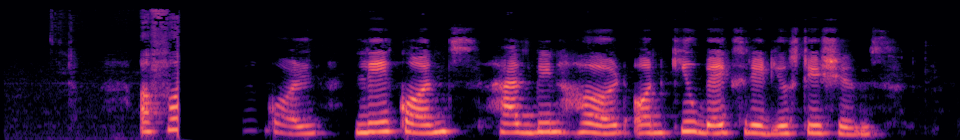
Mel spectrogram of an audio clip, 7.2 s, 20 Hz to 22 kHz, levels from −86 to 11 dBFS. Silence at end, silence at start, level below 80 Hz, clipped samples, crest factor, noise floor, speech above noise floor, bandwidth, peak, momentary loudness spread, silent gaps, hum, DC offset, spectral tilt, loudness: 0.6 s; 1.05 s; -68 dBFS; under 0.1%; 16 dB; -58 dBFS; 42 dB; 16.5 kHz; -2 dBFS; 11 LU; 1.75-1.81 s; none; under 0.1%; -4.5 dB/octave; -16 LUFS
